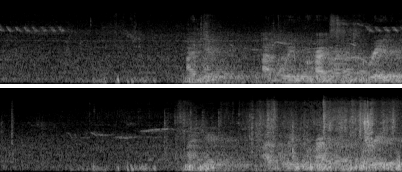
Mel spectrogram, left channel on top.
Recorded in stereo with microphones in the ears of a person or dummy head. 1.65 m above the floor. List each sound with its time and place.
1.9 s a man speaking: 45° left (ahead or behind), 6 m; by 3.9 s 25° left (ahead or behind), 4.5 m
